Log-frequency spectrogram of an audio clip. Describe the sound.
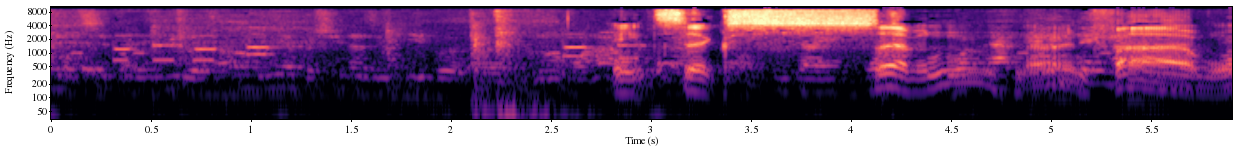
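A telephone number is dialed, with touch-tone beeps mixed in among voices and a loud burst of hiss partway through.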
